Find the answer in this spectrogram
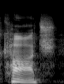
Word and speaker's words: Kotch: But it's Kotch and not Koch, and he has nothing to do with them except to have contempt for them.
